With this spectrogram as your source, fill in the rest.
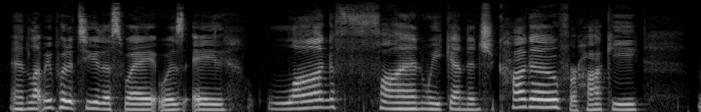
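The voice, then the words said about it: Scratchy, tired-sounding voice. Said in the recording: “my voice is a little bit scratchy, tired sounding”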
